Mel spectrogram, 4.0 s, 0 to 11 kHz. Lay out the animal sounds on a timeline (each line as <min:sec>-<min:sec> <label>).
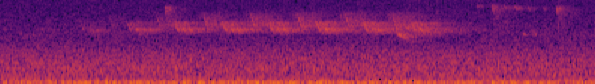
0:00.4-0:03.2 Ovenbird (Seiurus aurocapilla)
